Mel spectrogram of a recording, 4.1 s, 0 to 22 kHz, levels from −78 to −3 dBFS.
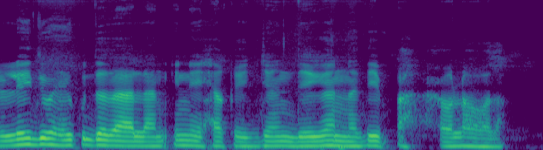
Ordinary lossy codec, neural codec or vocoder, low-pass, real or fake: none; none; none; real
